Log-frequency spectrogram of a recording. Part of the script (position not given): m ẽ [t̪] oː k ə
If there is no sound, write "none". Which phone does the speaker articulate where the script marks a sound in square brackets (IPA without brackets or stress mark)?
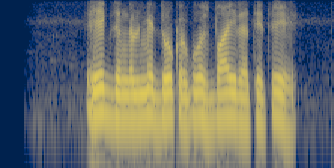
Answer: d̪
